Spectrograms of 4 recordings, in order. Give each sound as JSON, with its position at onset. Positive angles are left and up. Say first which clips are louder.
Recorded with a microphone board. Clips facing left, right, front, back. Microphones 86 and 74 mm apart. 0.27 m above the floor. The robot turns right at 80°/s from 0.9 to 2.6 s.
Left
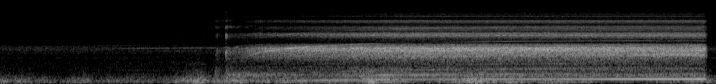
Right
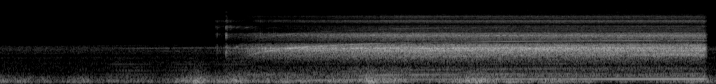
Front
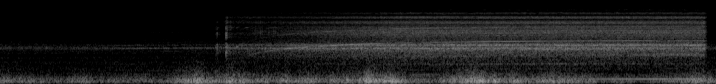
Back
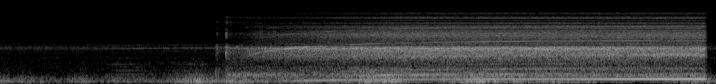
{"t": 2.1, "sound": "a blender", "louder": "left 3 dB, back 5 dB", "azimuth_deg": 125}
